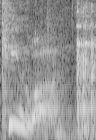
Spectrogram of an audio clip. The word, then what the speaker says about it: quinoa: Um, just a medium quinoa salad, please. It's pronounced quinoa.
